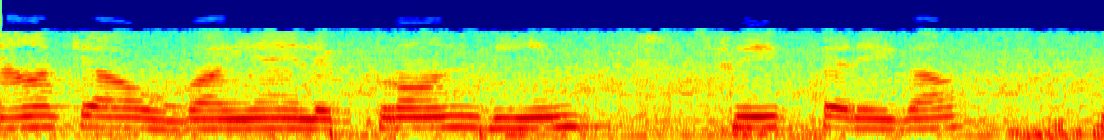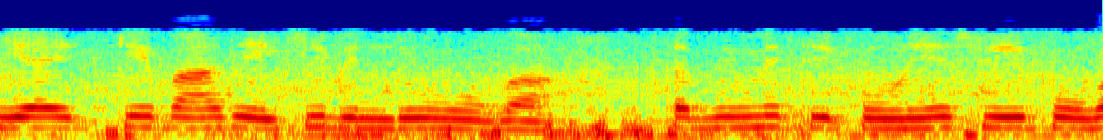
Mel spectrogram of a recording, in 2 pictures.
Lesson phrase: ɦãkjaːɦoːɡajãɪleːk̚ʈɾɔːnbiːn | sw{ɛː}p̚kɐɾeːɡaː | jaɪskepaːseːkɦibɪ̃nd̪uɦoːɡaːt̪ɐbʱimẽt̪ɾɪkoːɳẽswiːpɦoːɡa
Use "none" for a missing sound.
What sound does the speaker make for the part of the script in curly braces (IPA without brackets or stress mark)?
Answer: iː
